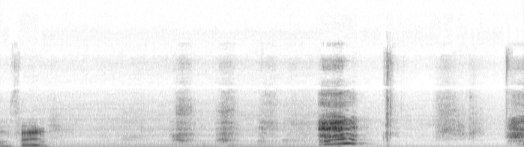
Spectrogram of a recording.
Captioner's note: laughter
